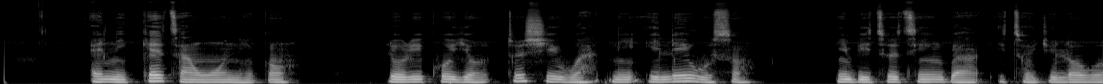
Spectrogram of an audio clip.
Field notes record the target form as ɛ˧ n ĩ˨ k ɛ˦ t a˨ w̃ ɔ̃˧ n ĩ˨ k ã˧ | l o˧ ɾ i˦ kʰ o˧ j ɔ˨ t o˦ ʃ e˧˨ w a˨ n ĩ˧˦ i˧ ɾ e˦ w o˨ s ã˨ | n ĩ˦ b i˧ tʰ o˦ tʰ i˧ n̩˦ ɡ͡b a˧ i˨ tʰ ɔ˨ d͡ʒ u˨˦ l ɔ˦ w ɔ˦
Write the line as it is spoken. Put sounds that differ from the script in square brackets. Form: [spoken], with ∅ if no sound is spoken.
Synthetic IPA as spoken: ɛ˧ n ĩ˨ k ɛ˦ t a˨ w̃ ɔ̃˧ n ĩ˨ k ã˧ | l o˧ ɾ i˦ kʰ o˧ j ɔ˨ t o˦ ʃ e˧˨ w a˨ n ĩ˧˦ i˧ [l] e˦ w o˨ s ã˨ | n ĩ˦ b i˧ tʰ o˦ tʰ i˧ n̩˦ ɡ͡b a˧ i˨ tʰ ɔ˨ d͡ʒ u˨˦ l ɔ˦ w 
